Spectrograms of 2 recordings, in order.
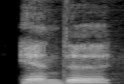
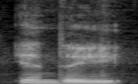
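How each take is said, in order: No difference in how they are said.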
